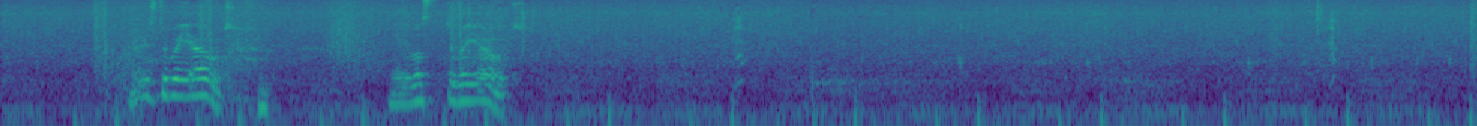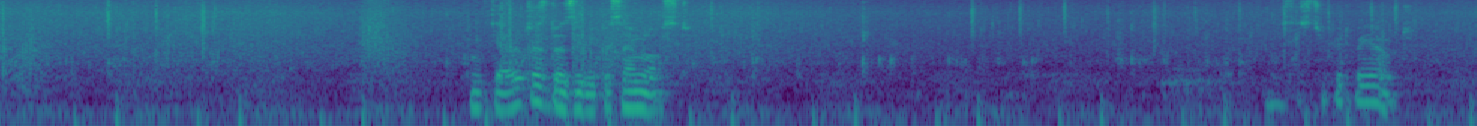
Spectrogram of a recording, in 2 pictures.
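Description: A man talks casually into a close microphone, in short bursts.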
